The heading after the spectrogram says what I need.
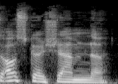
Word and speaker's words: Oskarshamn: Oskarshamn. No, I don't think so. It's Oscar Shamner.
